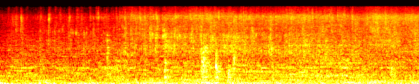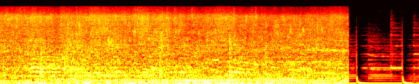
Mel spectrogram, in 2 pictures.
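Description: Tempering of mustard seeds, onions, chillies and curry leaves sizzling in hot oil in the pan, with half a tomato just added. It cuts off abruptly near the end into background music.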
